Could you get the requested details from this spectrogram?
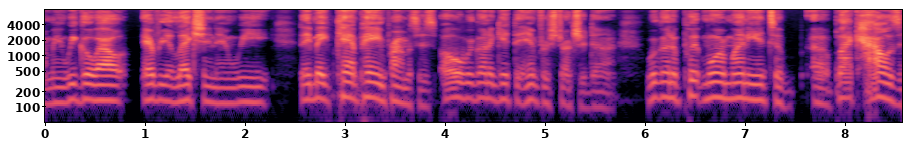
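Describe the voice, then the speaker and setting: Dark and mellow in tone, a man with an American accent talks at a fairly quick pace with a medium pitch and ordinary pitch variation. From Chicago, US Midwest. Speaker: truck driver. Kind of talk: panel discussion.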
